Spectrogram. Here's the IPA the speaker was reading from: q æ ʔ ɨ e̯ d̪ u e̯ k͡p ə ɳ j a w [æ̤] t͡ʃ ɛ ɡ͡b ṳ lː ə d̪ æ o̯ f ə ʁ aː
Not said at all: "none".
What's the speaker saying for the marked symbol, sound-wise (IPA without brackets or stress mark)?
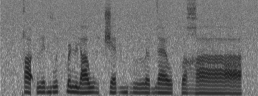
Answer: ə̤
